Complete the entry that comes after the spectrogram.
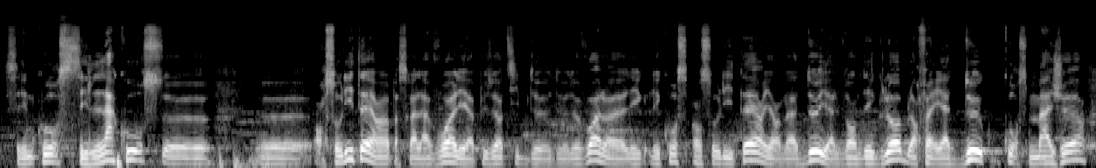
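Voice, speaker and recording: A man's voice: fairly low pitch, lively intonation, moderate pace, a little mellow. A man from Guadeloupe, an amateur sailor, speaking in a press interview with many hesitations and restarts.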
